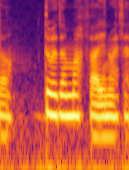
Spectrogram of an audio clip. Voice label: "mathau", Welsh

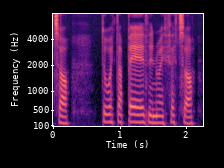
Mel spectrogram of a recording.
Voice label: "bedd", Welsh

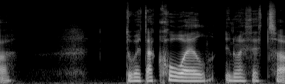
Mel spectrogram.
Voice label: "coel", Welsh

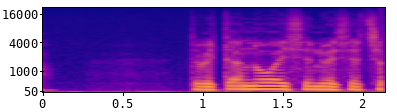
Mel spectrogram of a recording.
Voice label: "noeth" Welsh

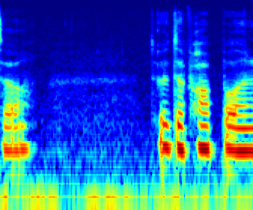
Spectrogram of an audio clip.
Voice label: "pobl", Welsh

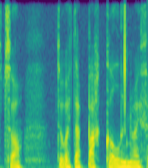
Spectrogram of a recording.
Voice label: "bagl" Welsh

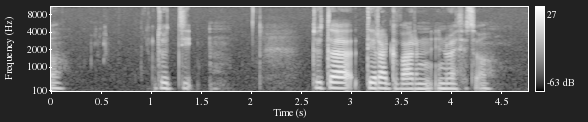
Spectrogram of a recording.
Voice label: "diragfarn", Welsh

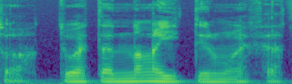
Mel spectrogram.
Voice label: "naid" Welsh

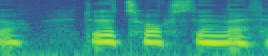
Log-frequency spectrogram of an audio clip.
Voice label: "tost", Welsh

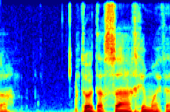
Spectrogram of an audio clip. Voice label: "sach", Welsh

